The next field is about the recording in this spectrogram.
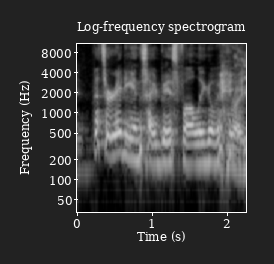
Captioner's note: chuckling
